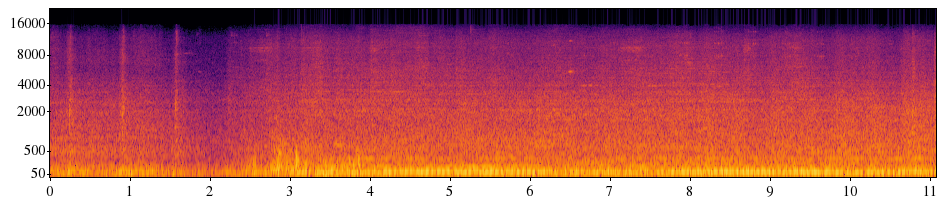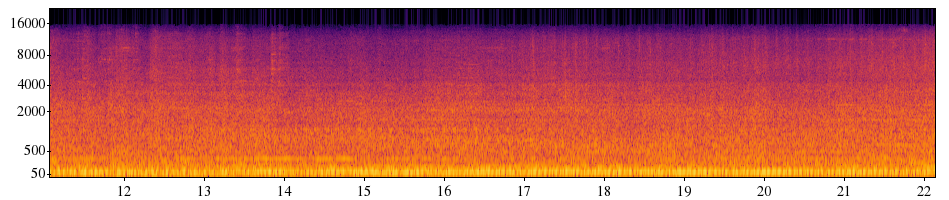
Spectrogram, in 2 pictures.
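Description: Freight train rolling past with steel wheels clattering over the rail joints. About three seconds in, the steady low drone of a diesel locomotive engine under power joins and holds.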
